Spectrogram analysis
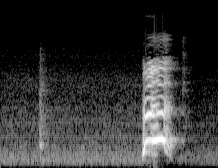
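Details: A single abrupt voiced 'hic', suddenly cut off, in a quiet room, while the person's cats seem unconcerned; a hiccup.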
